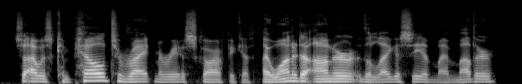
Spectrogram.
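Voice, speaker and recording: A plain, everyday voice from a man at medium pitch, talking fairly quickly with fairly even intonation over a silent background in a very clean, dry, close recording with no echo. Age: 60s. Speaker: drummer and author. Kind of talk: interview.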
